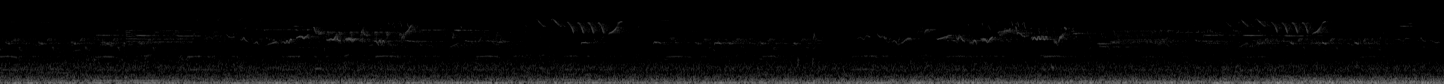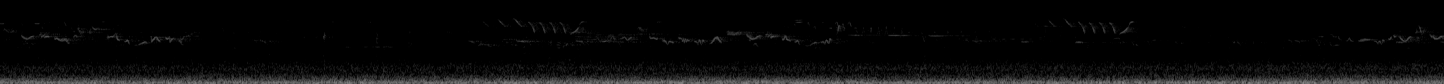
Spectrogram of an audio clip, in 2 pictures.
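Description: Birds singing over a steady low rumble and hiss, their song coming in clusters of quick chirps and trills every few seconds.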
